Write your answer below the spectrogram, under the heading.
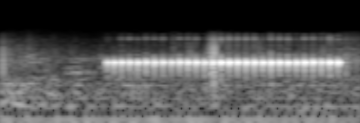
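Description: A telephone, called from a phone booth, rings once on the other end of the line, a thin, rapidly trilling electronic buzz lasting just over a second, heard alone against faint line hiss.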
